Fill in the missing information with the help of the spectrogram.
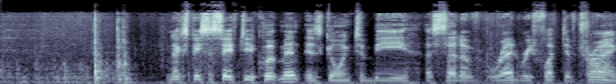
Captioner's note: door opening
